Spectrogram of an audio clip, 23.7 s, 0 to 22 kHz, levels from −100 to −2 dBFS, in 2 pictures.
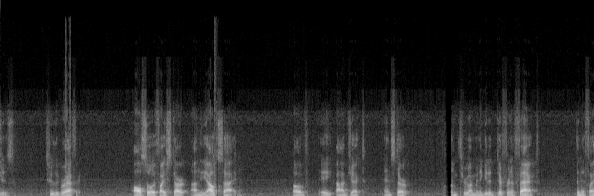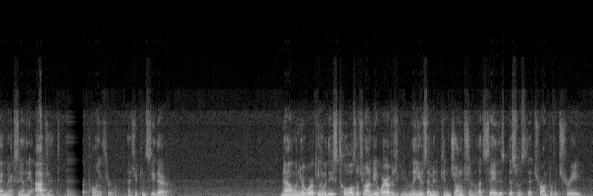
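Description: At 1.3 to 1.41 s and again at 4.28 to 4.35 s, loose connector crackle produces irregular scratchy bursts from a contact making and breaking. Unlike network faults, nothing is held or skipped. From 8.89 to 9.02 s, a burst of packet loss makes the last sound hang on and fade for about 110 ms, then the audio jumps ahead, about 120 ms missing. At 12.04 to 12.1 s, a short concealed packet loss leaves only a brief smear of about 33 ms, as around 40 ms of audio goes missing. From 13.24 to 13.54 s, a fading hold lasts about 0.28 s before the audio returns with roughly that much gone, likely a long network dropout, longer than the earlier burst.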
